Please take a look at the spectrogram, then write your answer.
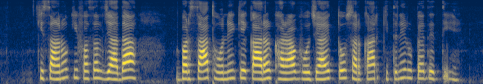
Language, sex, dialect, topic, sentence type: Hindi, female, Kanauji Braj Bhasha, agriculture, question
